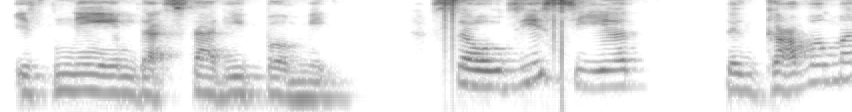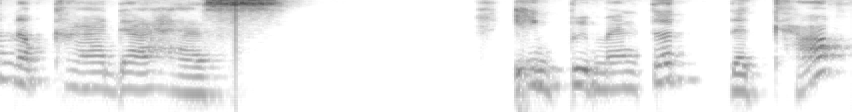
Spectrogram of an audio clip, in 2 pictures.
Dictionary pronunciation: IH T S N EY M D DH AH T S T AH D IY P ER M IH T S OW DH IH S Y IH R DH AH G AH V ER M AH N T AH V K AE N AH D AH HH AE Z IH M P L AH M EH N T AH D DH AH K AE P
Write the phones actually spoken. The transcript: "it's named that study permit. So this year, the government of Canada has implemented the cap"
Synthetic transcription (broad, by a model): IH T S N EY M D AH T S T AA D IY P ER M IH T S OW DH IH S Y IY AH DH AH G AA V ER M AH N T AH F K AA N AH D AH HH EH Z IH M P L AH M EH N T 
